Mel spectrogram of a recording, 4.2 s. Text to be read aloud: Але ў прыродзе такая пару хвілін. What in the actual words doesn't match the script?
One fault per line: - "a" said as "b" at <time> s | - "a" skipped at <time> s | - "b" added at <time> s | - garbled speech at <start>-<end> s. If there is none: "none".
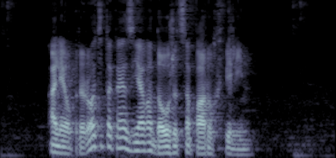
- "з'ява доўжыцца" added at 1.7 s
